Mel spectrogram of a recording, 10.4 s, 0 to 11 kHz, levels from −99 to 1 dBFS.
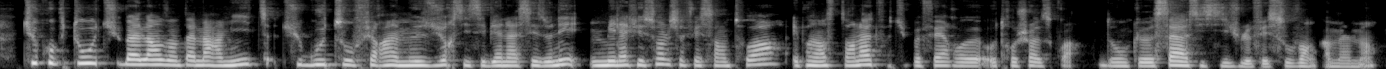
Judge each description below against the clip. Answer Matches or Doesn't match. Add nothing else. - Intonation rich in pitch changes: Doesn't match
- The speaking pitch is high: Matches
